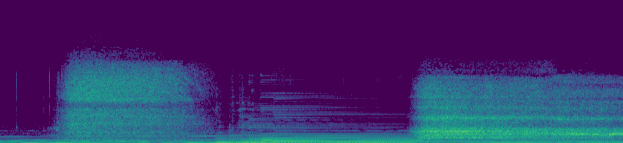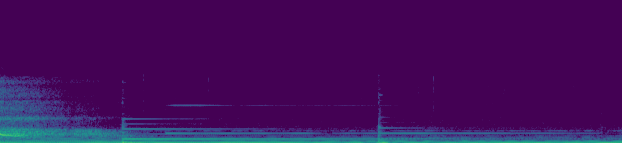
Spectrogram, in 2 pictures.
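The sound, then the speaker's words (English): Two long, deep breaths drawn in through the nose during a guided breathing exercise, each a soft rushing hiss lasting a couple of seconds with a pause between. A steady low tonal drone plays quietly underneath throughout. “let's take another deep dragon breath. Fill up your chest and belly, in and out.”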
